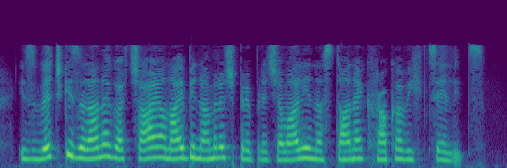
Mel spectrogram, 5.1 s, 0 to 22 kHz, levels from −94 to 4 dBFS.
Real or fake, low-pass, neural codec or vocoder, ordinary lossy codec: fake; 7.2 kHz; codec, 16 kHz, 1 kbps, X-Codec, WavLM features, trained on Multilingual LibriSpeech; AAC, 32 kbps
